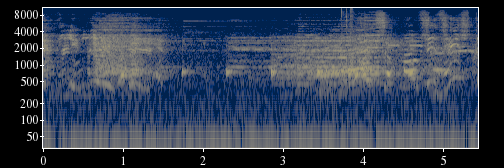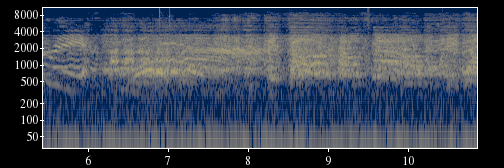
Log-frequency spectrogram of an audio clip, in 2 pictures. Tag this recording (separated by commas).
Theme music, Happy music, Music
